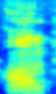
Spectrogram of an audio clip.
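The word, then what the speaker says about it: ॐ: and we see teata om and the OM uh we say has three syllables in Sanskrit uh and that's it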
